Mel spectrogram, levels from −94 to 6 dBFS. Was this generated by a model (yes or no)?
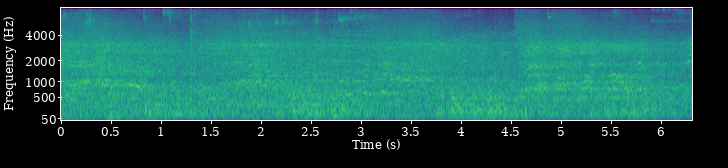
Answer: yes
